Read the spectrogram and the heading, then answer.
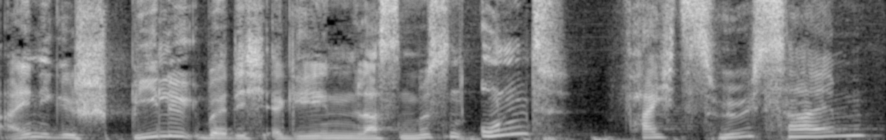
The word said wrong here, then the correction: Veitshöchheim: wenn ich es jetzt richtig ausgesprochen habe. – Veitshöchheim. – Veitshöchheim.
